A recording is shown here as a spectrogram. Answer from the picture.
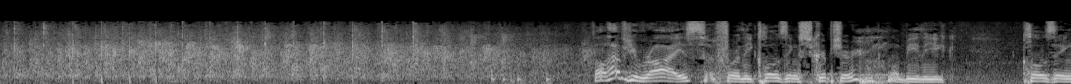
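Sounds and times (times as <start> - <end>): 
crowd applause: 0.0 - 6.7
speech: 6.0 - 9.7, 10.3 - 10.7.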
